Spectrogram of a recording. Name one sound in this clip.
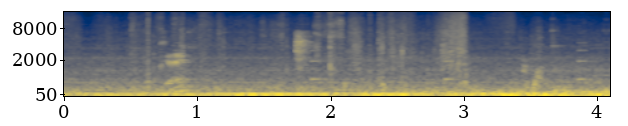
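Paper rustles as a folder is opened.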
